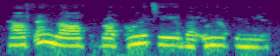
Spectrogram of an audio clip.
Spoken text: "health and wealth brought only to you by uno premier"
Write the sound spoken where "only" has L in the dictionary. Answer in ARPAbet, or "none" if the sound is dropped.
none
